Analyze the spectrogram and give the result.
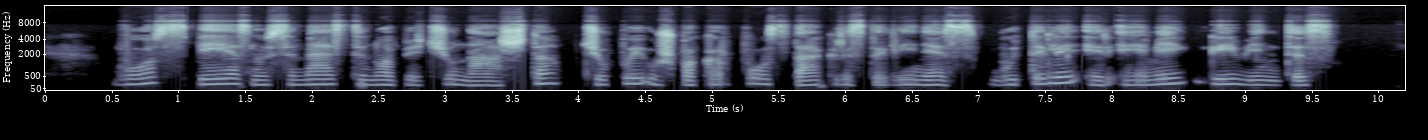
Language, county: Lithuanian, Panevėžys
